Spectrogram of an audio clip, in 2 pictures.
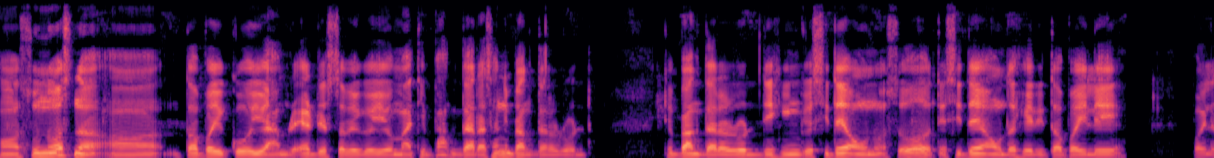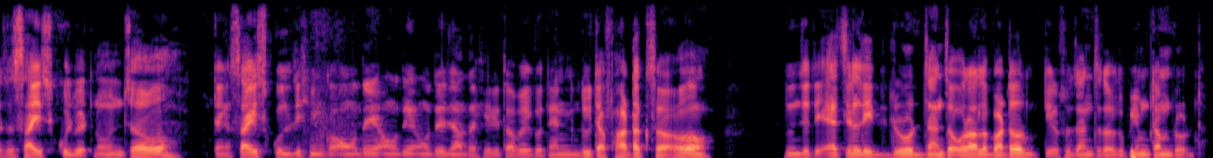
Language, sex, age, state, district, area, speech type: Nepali, male, 30-45, West Bengal, Kalimpong, rural, spontaneous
